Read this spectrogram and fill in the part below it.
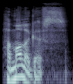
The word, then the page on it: homologous: British English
